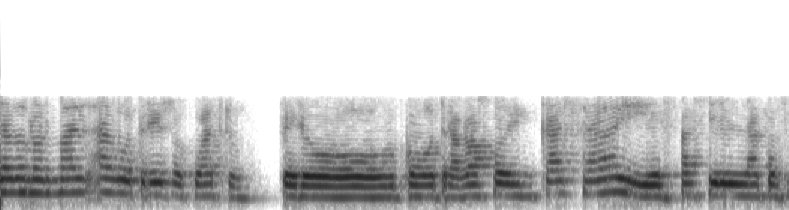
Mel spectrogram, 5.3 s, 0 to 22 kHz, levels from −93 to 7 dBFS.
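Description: G.729 codec damage runs throughout: nothing passes above 3.8 kHz, and the rough, synthetic speech, rebuilt from filter and pulse models, fits an 8 kbit/s stream.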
